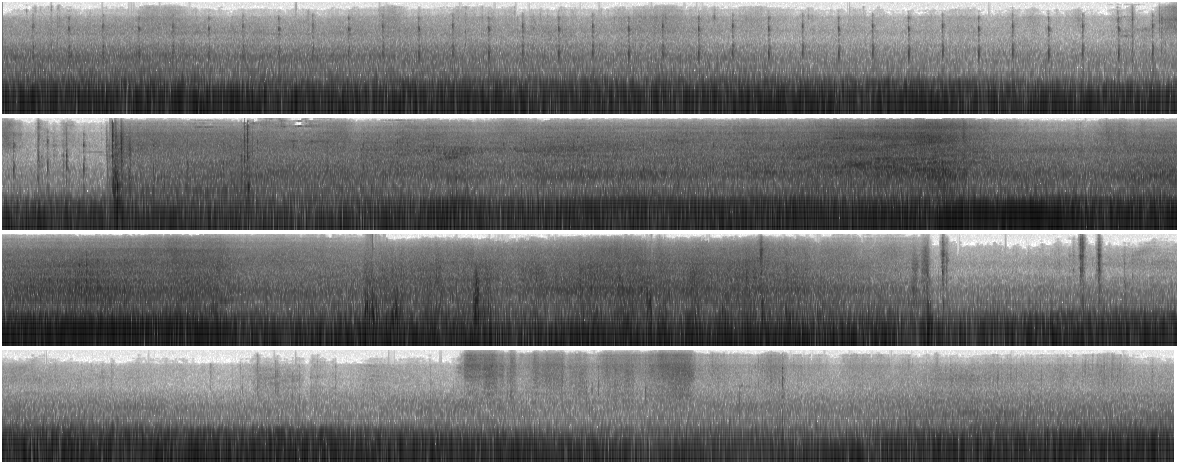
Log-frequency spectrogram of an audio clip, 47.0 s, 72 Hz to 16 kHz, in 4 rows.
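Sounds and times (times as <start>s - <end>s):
car engine accelerating: 0.0s - 46.9s.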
